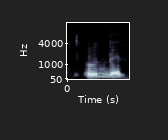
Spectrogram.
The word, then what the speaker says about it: উদ্বেল: Nilambari Nilambari number পাঁচ উদ উপসর্গের এর সঙ্গে বফালাম যুক্ত হলে ব এর উচ্চারণ বহাল থাকে যেমন উদ্বাস্তু উদবাস্তু উদ্বেল উদ্বেল ব এর উচ্চারণ বহাল রয়েছে আশা করি আপনারা বুঝতে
